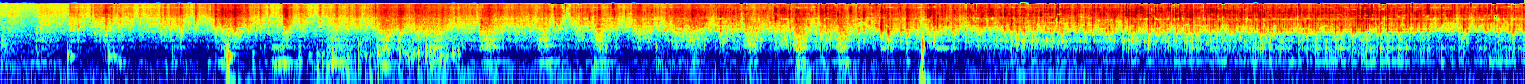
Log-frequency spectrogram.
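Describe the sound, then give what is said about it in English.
Soaked herbs are poured into a large stainless steel press, a wet, splashy slide of sodden material with scattered sharp clicks, settling into a steady hiss of dripping and trickling water. “Stainless steel press. The herb is poured into this press.”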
